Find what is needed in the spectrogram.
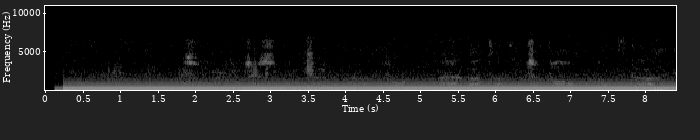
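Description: A faint, steady buzzing drone holding one low pitch with a stack of overtones, starting right at the beginning and running unbroken.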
